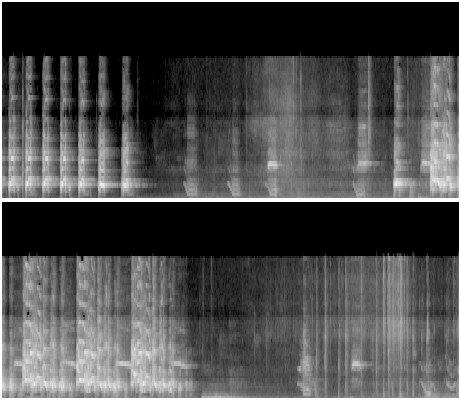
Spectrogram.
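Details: Black francolin (kala teetar, Sindhi teetar): a quick run of clipped, repeated notes opens, then scattered faint sounds, then a loud, rough, rattling burst of grating pulses lasting several seconds, followed by quieter scraps.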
